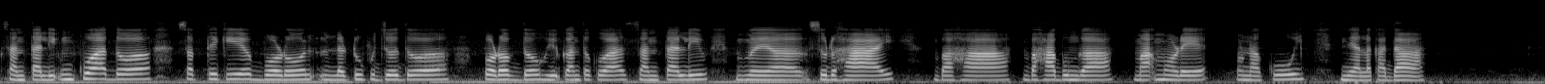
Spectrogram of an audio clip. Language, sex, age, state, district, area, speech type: Santali, female, 18-30, West Bengal, Purba Bardhaman, rural, spontaneous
